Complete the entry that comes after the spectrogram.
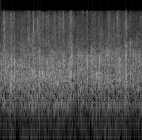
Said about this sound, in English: please give a warm applause to our speaker, Tim Becker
